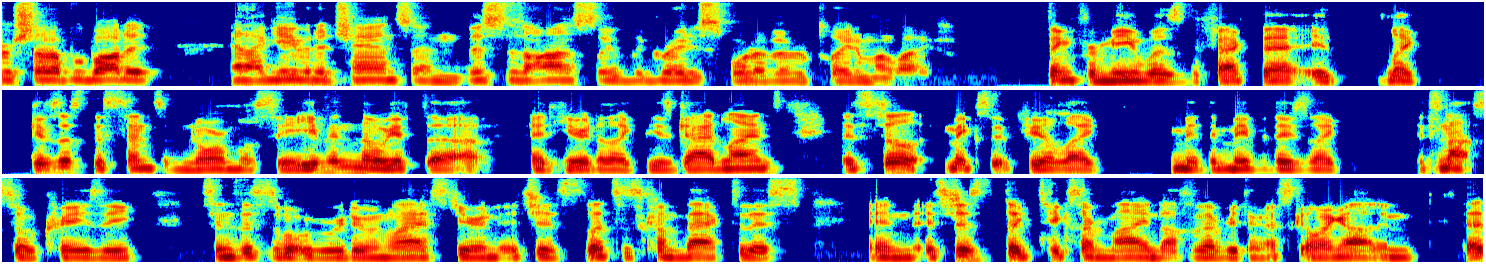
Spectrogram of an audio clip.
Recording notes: This Week Via Zoom.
